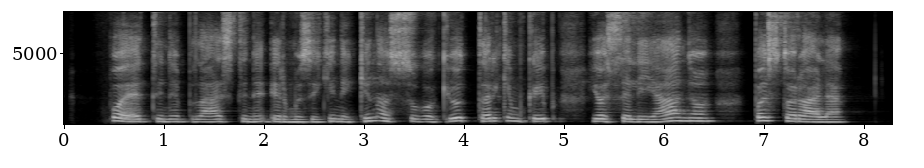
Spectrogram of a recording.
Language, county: Lithuanian, Vilnius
